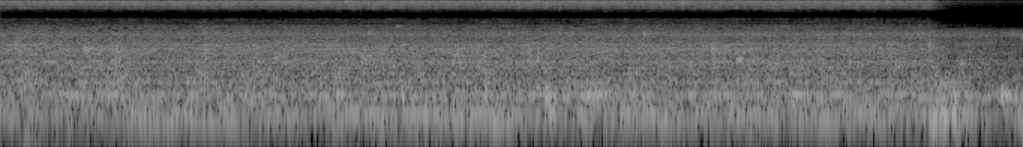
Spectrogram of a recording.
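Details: Empty washing machine on rinse and spin with no clothes, a loud continuous rumbling roar; owner suspects both the motor bearing and the drum bearing are worn, possibly with a slight leak, though none is seen.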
